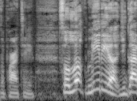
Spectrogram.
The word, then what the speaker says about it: apartheid: And remember, it's pronounced apartheid.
